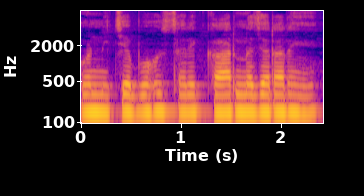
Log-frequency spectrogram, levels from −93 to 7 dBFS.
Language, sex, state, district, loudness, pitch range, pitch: Hindi, male, Jharkhand, Ranchi, -14 LUFS, 145-150 Hz, 145 Hz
